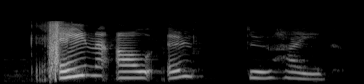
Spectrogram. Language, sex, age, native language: Icelandic, female, 9, Icelandic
